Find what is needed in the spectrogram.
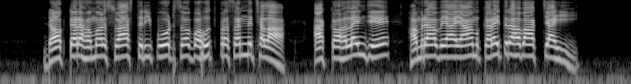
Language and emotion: Maithili, happy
